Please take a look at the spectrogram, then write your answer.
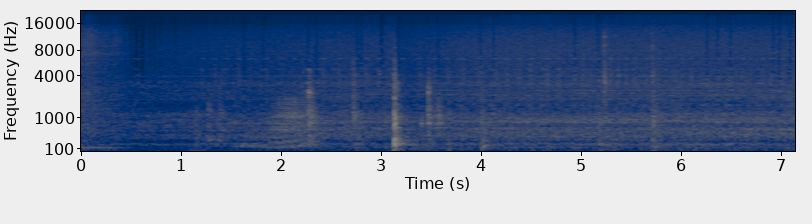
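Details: DE-N35FY clothes dryer after a fix for a bad abnormal noise: belt replaced, disassembled, cleaned and oiled. Soft motor start, a couple of light clicks, then a low, even drum rumble with no squeal or scrape; runs normally.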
